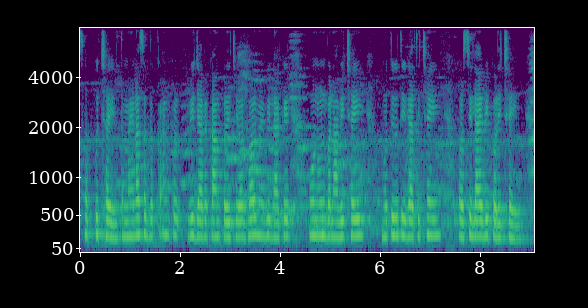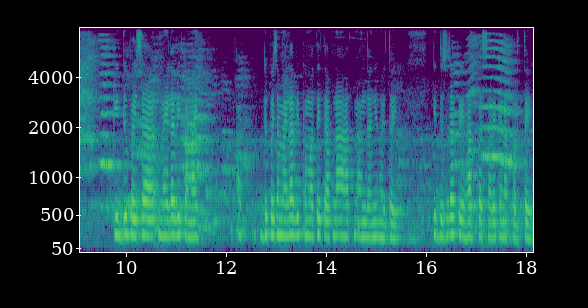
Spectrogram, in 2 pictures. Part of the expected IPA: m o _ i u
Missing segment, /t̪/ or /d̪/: t̪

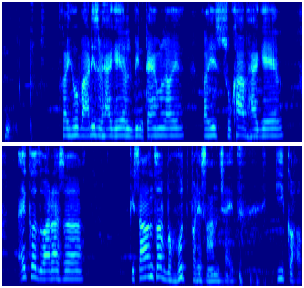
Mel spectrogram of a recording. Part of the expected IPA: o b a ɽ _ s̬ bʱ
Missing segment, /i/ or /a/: i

